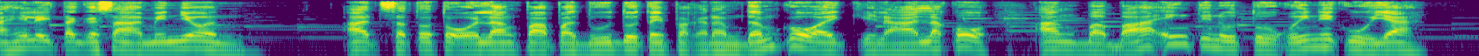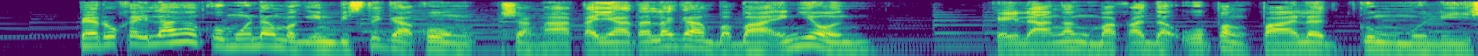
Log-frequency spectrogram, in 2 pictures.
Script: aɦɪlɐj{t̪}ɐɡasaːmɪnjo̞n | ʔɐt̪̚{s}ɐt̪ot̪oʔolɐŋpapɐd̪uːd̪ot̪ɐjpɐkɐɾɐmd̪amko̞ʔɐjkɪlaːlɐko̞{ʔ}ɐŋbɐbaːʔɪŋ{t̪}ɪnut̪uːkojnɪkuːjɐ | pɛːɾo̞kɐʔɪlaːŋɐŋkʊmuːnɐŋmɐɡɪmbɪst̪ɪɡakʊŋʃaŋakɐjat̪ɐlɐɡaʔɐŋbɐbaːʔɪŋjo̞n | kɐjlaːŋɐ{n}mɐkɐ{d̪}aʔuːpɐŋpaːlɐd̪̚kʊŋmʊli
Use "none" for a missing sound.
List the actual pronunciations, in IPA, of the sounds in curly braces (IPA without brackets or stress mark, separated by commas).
t̪, s, ʔ, t̪, ŋ, d̪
